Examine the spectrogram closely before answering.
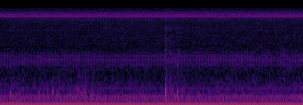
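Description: Steady electrical mains hum, with a couple of faint clicks a little past halfway.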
